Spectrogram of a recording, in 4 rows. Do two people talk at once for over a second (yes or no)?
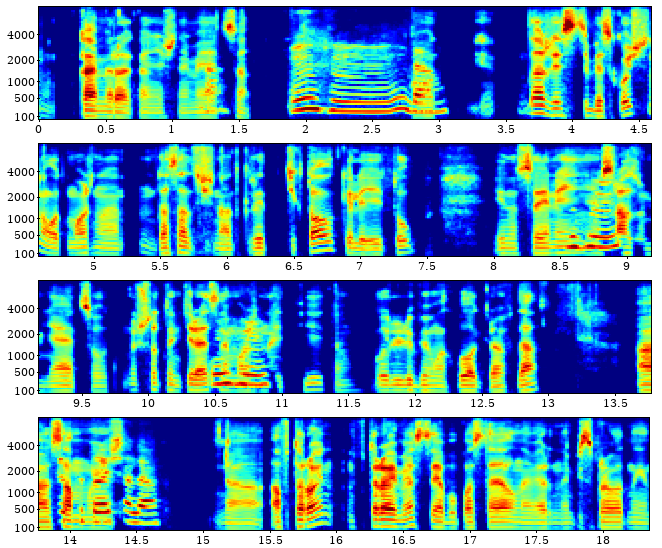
no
